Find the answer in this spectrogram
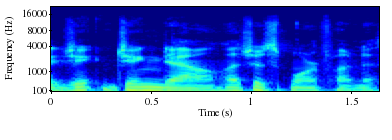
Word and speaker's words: Tsingtao: I don't know if it's pronounced Tsingtao, or I've heard it's pronounced Tsingtao, like with a J kind of sound. Let's say Tsingtao.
